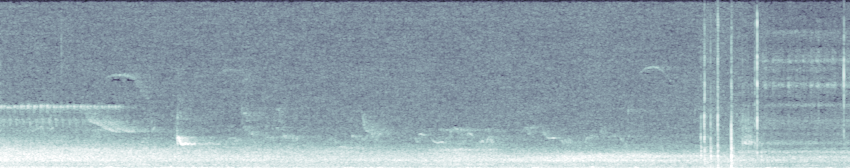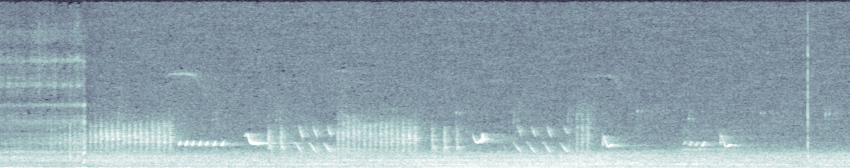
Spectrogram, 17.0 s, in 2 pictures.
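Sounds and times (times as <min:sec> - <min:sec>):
songbird singing trills: 0:00.0 - 0:06.6, 0:09.3 - 0:17.0
wind rumble on microphone: 0:00.0 - 0:11.3.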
